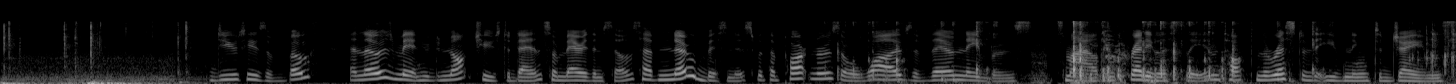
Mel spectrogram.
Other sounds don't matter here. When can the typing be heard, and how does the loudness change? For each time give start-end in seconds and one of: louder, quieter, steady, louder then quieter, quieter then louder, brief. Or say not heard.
0.0-2.3 brief
8.2-14.5 louder then quieter.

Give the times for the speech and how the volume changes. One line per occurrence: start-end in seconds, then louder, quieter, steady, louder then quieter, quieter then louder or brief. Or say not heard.
2.1-14.5 steady.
